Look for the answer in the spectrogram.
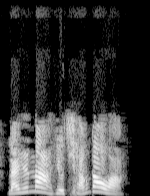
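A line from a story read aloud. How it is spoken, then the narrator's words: Tense loud shout. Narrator (Chinese): 我紧张了一下，本能地大声喊道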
